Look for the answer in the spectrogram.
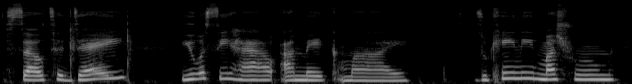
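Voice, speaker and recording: A woman's voice: medium pitch, warm tone. A young adult woman chatting casually to viewers while cooking in her home kitchen, folksy and talkative. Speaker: cooking vlogger.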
